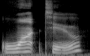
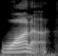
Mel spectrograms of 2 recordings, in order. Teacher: instead of saying want to as two separate words, we link them to sound like wanna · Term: linking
